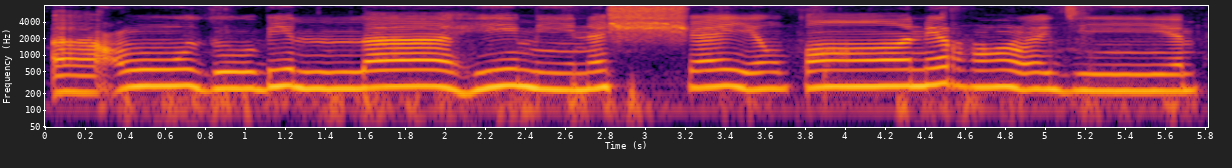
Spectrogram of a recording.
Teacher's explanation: terdapat huruf shin dan huruf ro yang bertasydid dan kita harus menekan ketika membaca huruf tersebut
